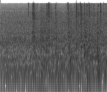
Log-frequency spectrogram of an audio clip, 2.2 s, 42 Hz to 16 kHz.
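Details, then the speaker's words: 1976 Pontiac Trans Am SE V8 first start, fuel primed, empty lines: uneven stumbling idle with irregular ticks and pops; suspected too lean, vacuum leak or carburetor leak, or fuel starvation, unconfirmed. "No, yeah, it's too lean, it's got a vacuum leak. Yeah, all the above. The usual. Yeah."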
